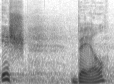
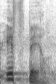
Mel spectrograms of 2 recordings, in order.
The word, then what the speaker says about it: Ithbaal: Jezebel's father was a man named Ishbaal, or Ithbaal. Same thing, just different pronunciation. The Phoenicians said Ith, where the Israelites said Ish.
